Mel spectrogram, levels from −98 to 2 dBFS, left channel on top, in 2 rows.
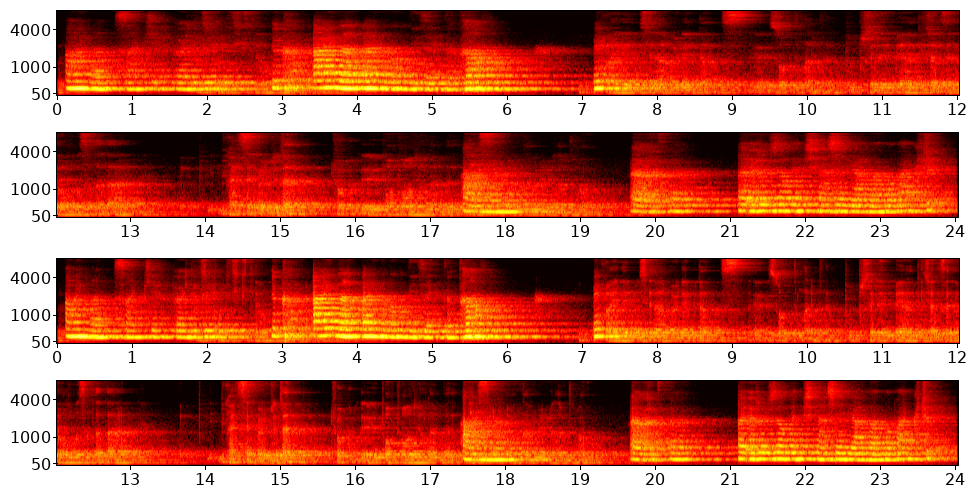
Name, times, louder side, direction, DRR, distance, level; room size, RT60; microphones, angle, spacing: voice 1, 0.1-2.2 2.9-5.7 6.4-6.5 7.2-7.3 17.4-18.1 19.7-20.5 21.1-23.7, right 1 dB, 45° right, -1 dB, 0.5 m, -23 dB
voice 2, 1.8-3.3 7.3-13.0 14.0-15.2 15.7-19.2, right 1 dB, 75° right, 0 dB, 0.8 m, -39 dB
6.7 x 4.9 x 3.3 m, 2.6 s
head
